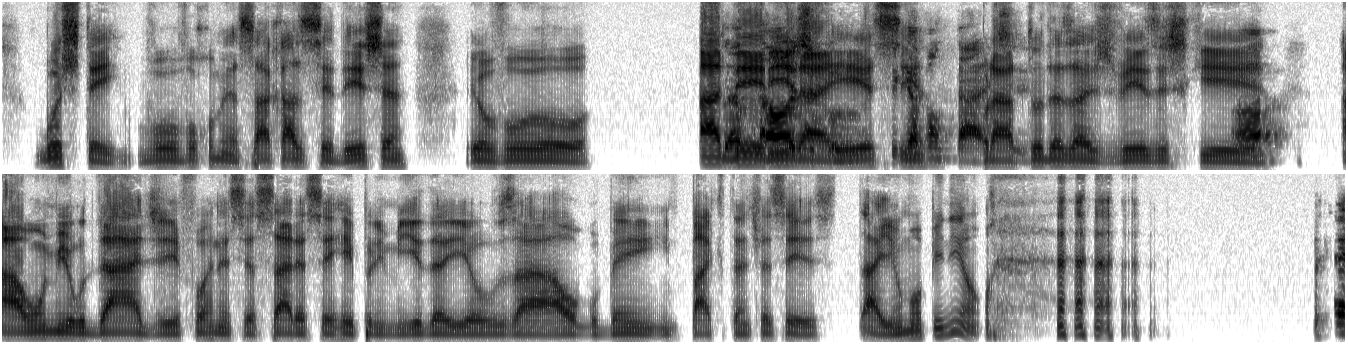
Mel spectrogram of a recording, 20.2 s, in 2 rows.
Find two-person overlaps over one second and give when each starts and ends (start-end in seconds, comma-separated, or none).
5.7-6.9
